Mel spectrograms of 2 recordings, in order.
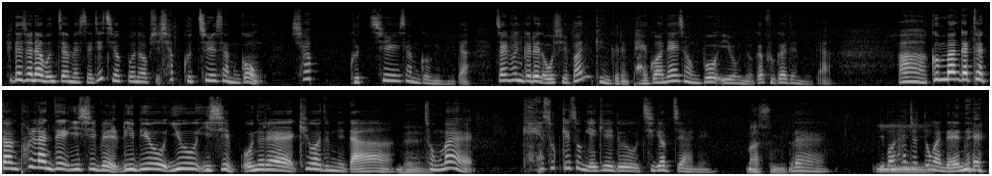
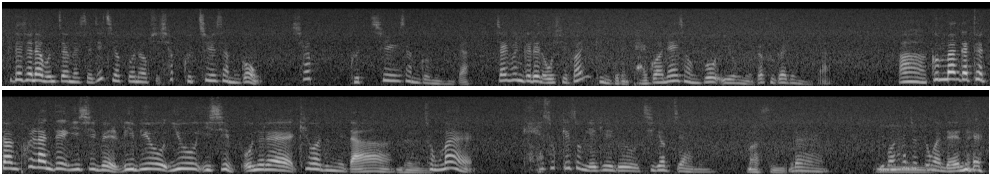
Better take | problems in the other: first | hiss; loud; throughout; 8 dB below the speech; faint in the first

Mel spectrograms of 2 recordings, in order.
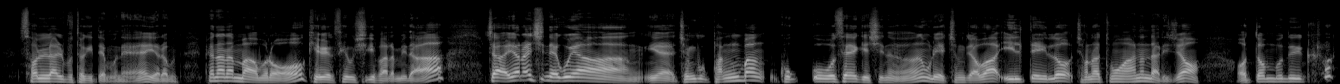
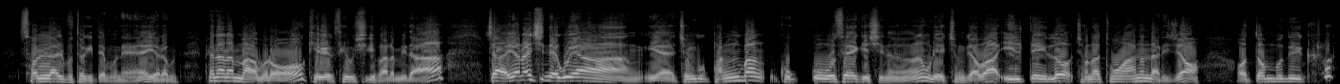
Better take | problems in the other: first | distortion; slight; 7% of the sound clipped

